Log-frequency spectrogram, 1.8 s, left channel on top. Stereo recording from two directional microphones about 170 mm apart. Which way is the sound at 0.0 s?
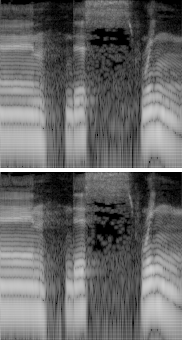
15° right (ahead or behind).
